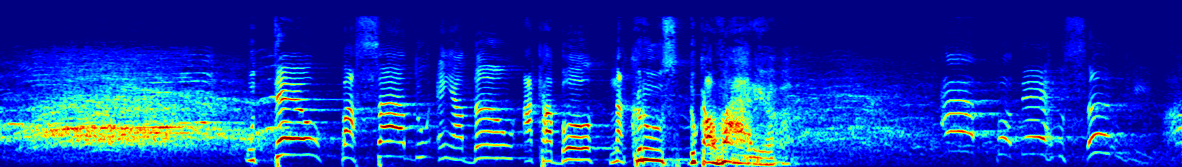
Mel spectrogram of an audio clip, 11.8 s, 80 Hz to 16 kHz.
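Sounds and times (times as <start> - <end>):
large audience shouting and cheering in victory: 0.0 - 3.4, 7.8 - 10.4, 11.5 - 11.8
speech: 2.4 - 8.1.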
